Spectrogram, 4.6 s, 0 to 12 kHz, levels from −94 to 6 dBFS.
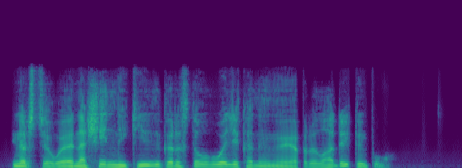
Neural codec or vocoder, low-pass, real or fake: codec, 16 kHz, 0.5 kbps, X-Codec, HuBERT features, trained on balanced general audio; 7.2 kHz; fake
